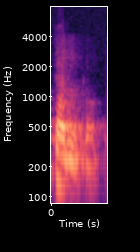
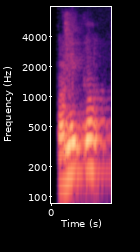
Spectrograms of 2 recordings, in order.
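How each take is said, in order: First: Tónico pitched low and falling. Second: Tónico with the pitch going up; rising emphasis. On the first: Teacher contrasting emphasis, low falling tune on tónico. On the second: Teacher demonstrating emphasis, rising tune on tónico. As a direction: lift tónico at the end. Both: Shown as a demonstration. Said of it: "Eso es el énfasis".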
